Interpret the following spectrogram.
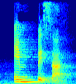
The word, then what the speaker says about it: empezar: The right way to say this one is empezar. Empezar. Yeah, keep in mind that E sound.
